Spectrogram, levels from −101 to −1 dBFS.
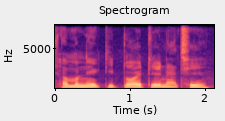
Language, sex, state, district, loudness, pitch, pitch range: Bengali, male, West Bengal, Cooch Behar, -16 LUFS, 125 Hz, 120-135 Hz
